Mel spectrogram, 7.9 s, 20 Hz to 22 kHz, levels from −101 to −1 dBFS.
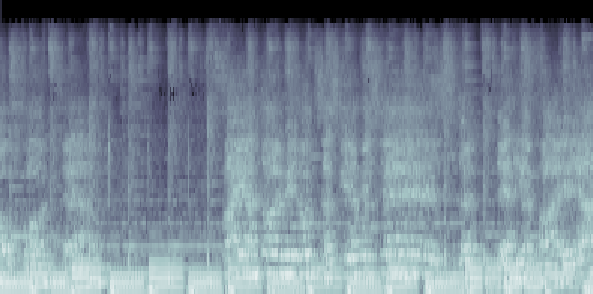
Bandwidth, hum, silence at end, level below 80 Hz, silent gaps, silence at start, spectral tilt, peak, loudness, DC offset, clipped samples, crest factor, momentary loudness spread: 16.5 kHz; none; 0 s; -24 dBFS; none; 0 s; -5.5 dB/octave; -2 dBFS; -16 LUFS; under 0.1%; under 0.1%; 14 dB; 4 LU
